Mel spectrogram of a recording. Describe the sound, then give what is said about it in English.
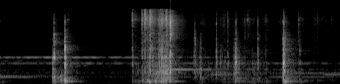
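Oracle cards being shuffled: a few crisp riffling, rustling bursts with papery flutters and clicks, one longer and louder flurry in the middle, and no voices. “like I said, y'all, the Sacred Lust card just popped out.”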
